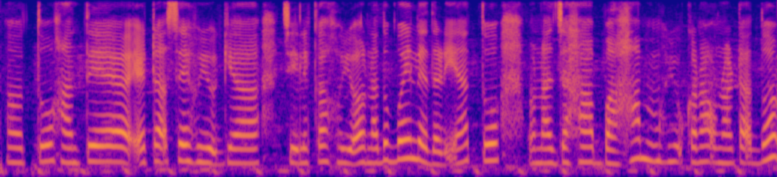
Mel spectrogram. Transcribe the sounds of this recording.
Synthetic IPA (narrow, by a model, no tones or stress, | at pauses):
t̪ɔhant̪ɛɛʈaʔsɛɦujuʔɡɛjat͡ʃit̪̚ˀlɛkahɔjɔʔanad̪ɔbəɲlɛd̪əɽɛ̰jat̪ɔɔnad͡ʒahabahamɦujuʔkanaɔnaʈaʔd̪ɔ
